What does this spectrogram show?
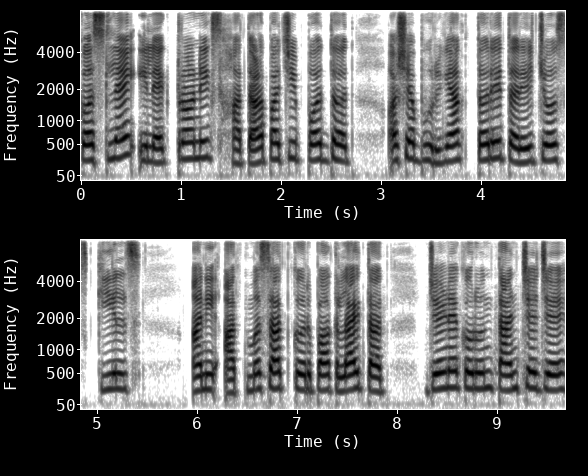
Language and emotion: Goan Konkani, neutral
